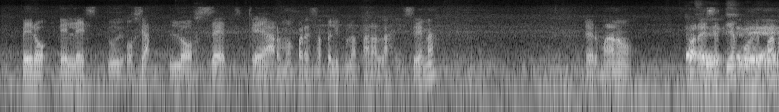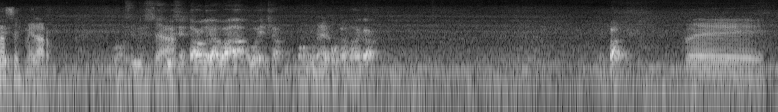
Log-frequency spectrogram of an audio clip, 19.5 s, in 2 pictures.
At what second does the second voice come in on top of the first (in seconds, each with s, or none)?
8.6 s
